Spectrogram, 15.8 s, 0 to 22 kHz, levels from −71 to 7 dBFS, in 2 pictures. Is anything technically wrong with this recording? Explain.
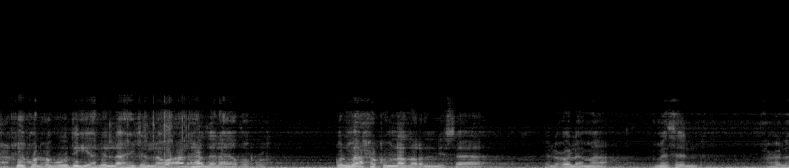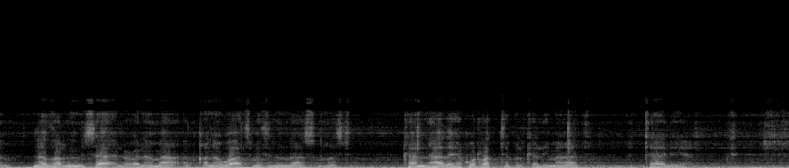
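No, nothing is technically wrong with this audio.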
